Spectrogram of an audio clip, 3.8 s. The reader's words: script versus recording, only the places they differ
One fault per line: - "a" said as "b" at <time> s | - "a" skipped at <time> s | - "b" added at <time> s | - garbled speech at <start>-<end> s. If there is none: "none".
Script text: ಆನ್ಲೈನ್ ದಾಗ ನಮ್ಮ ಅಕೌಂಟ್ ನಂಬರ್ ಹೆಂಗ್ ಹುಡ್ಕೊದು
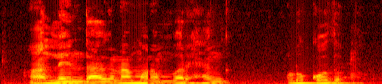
- "ಅಕೌಂಟ್" skipped at 1.5 s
